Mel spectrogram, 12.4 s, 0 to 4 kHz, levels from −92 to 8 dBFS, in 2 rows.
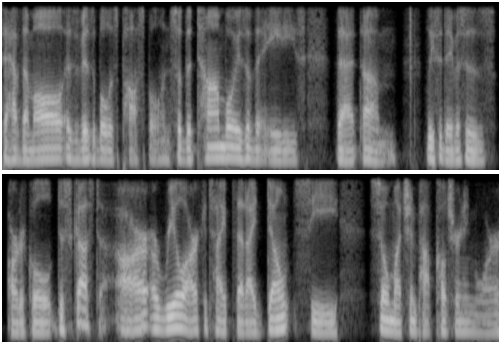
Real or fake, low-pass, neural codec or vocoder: fake; 3.6 kHz; codec, 16 kHz, 0.4 kbps, LongCat-Audio-Codec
